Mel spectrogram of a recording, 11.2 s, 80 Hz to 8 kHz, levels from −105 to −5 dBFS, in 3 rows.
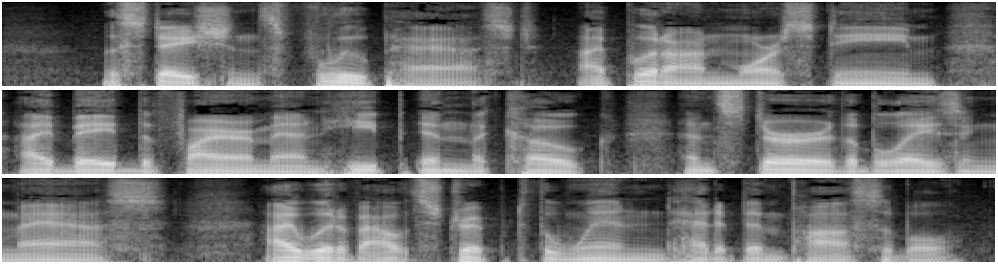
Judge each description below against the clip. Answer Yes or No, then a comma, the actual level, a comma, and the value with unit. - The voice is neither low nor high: No, very low, 80 Hz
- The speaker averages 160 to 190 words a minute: Yes, average, 170 wpm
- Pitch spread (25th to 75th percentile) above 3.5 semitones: No, average, 3.0 semitones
